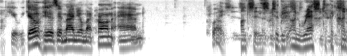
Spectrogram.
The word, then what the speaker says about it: Macron: And Pascal shared with me today a clip from Emmanuel Macron, le président de la République française.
